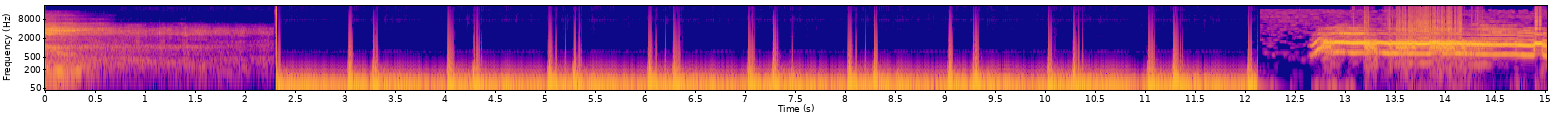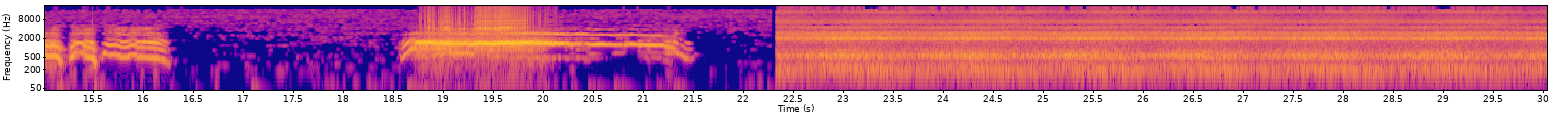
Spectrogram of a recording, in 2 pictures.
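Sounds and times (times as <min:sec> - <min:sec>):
heartbeat thumps: 0:02.3 - 0:12.2
low rumble: 0:02.3 - 0:12.2, 0:22.4 - 0:30.0
long high scream: 0:12.6 - 0:16.3, 0:18.6 - 0:21.6.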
